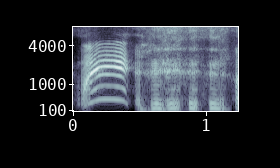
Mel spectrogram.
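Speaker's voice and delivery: sudden imitated squawk of a bird; magpie squawk. Streamer imitating loud Canadian magpies, sharp squawk. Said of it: "they're like".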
